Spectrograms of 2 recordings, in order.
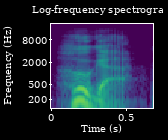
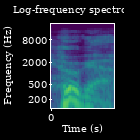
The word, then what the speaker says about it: hygge: You spell it H Y G G E, but according to Wikipedia, you have to pronounce it as uh, Hygge. Uh, almost sounds like a from a, from a song in uh, Guardians of the Galaxy. Hygge, Hygge.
